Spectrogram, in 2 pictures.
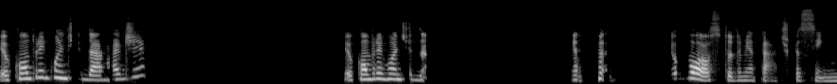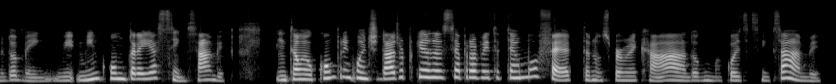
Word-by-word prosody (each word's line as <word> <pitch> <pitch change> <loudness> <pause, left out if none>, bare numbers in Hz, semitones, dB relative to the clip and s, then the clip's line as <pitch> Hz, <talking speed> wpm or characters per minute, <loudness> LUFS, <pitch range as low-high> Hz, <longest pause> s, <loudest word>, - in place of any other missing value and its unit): eu - - -1
compro 265 +5 +1
em 310 - -3
quantidade 245 -9 0 2.4
Eu - - -5
compro 235 +3 +1
em 250 - -1
quantida 235 -3 -3 1.5
Essa - - -5 0.9
eu 260 - -6
gosto 220 -8 +4
da 185 - -13
minha 185 -1 -11
tática, 160 - -11
assim, 175 -3 -12
me 165 +2 -12
dou 205 +3 -4
bem, 160 -4 -10
me 180 +1 -8
me 200 +3 -1
encontrei 260 -1 +2
assim, 255 - -4
sabe. 200 +1 +1 0.5
Então, 235 +4 +3
eu 230 - +1
compro 305 +7 +1
em 325 - +1
quantidade 270 -1 +4
ou 330 - -3
porque 345 - 0
às 330 - +6
vezes 320 -1 +2
você - - +2
aproveita 315 -2 +1
até 305 +2 0
uma 330 +4 0
oferta 205 - +2
no 200 -2 -6
supermercado, 190 -2 0
alguma 180 -1 -10
coisa 185 +1 -6
assim, 185 - -16
sabe? 195 - +1
230 Hz, 155 wpm, -21 LUFS, 185-285 Hz, 2.4 s, às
